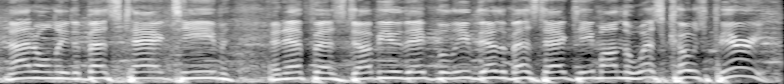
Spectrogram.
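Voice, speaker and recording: A man's voice: high-pitched, flat delivery, normal speed, background noise. A man giving conversational live commentary on a wrestling match, with music playing behind him.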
